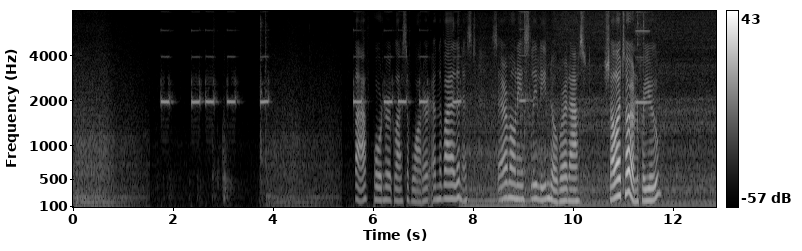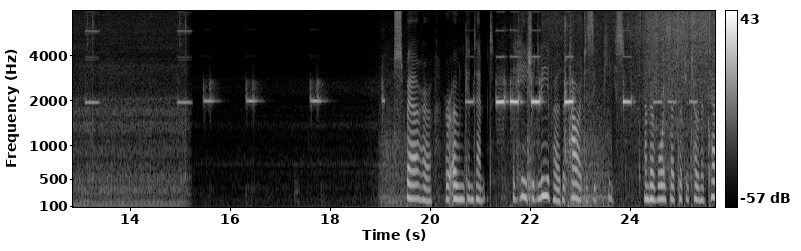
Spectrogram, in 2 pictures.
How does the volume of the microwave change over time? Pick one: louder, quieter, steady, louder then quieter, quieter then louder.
louder.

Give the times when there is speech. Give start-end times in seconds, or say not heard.
5.6-11.8, 19.2-25.6.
